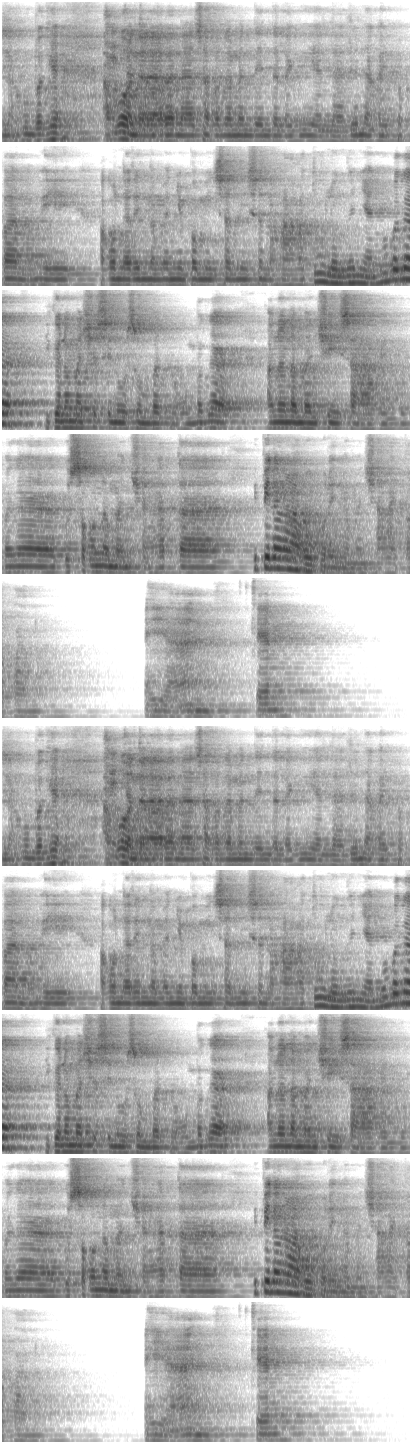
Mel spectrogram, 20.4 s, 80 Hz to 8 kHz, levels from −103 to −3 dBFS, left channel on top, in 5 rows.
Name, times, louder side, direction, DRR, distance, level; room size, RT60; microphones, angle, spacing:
voice 1, 0.0-16.7, left 1 dB, ahead, 0 dB, 0.4 m, -35 dB
voice 2, 1.0-1.6 17.8-18.6 18.8-19.0, right 1 dB, 35° right, -3 dB, 2.1 m, -40 dB
14.0 x 11.5 x 2.3 m, 1.3 s
head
